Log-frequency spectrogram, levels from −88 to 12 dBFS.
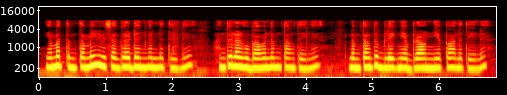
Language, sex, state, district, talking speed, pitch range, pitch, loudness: Wancho, female, Arunachal Pradesh, Longding, 200 wpm, 215-230 Hz, 220 Hz, -15 LUFS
